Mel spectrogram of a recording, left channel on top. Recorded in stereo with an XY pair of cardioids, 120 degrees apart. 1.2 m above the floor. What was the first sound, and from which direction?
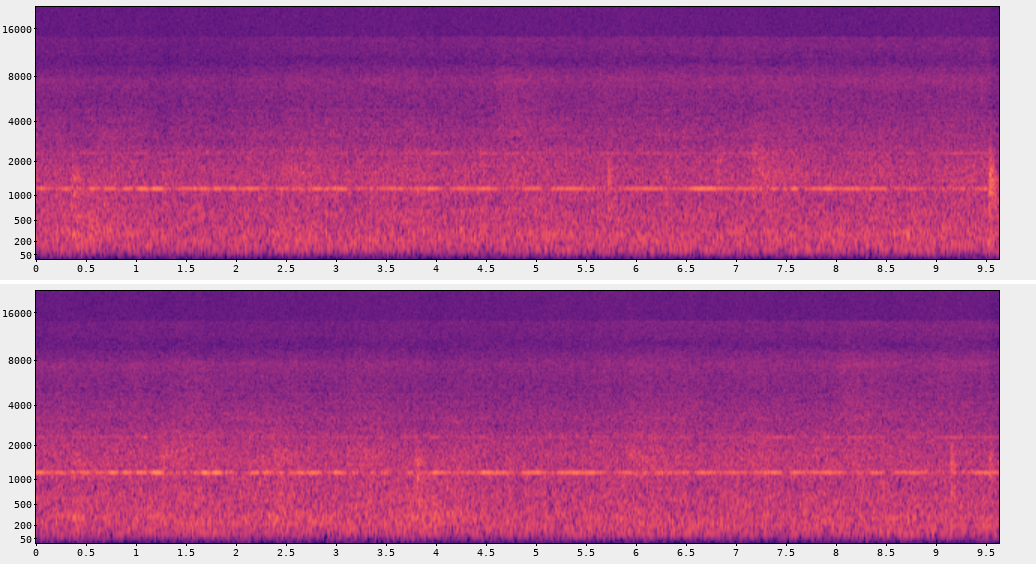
Only background noise.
